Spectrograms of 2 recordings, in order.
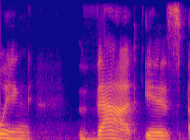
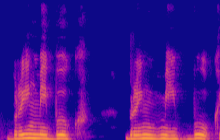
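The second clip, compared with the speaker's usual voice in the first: slow, lightly voiced Russian accent; slower than usual. Shown as a demonstration. Coach shows Russian dropped articles, Russian accent. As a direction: demand the book with a Russian accent. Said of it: "And then Russian".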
